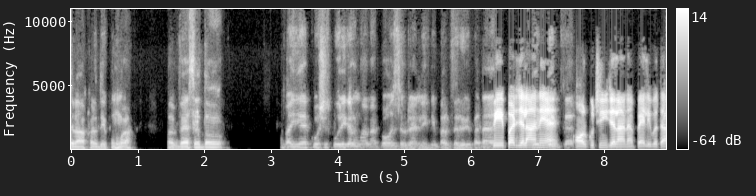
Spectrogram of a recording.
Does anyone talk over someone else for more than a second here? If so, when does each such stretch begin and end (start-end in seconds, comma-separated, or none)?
6.3-7.6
